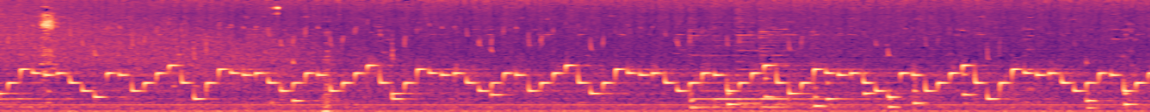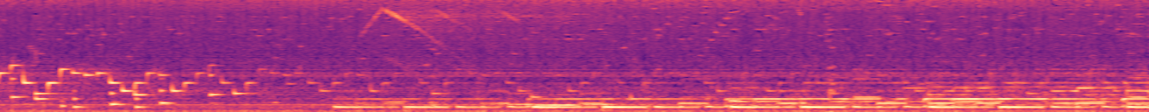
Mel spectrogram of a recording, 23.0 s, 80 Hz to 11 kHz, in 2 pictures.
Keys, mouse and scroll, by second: 1.4-2.7 middle drag, 5.3 click, 8.0-8.7 drag, 9.5 click, 13.2 click, 14.7 click, 15.5 click, 16.8-17.1 scroll up 1, 17.1 click, 17.9-20.4 typing, 19.2 click, 20.8 click.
